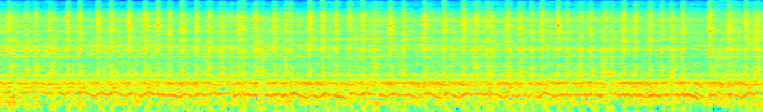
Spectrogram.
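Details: Titan two-stroke petrol multi tool strimmer, started on choke indoors after new fuel lines and new spark plug; high buzzy note holds steady at speed with no dropouts, some smoke, runs well, though its tank isn't venting properly.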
